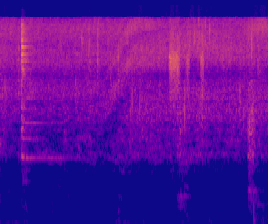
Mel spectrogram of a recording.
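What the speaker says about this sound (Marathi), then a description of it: "आता हे सर्व मसाले फ्राय झाले आहेत" Spices frying in oil in a pan for stuffed bitter gourd give a steady, faint hiss of sizzling, with light stirring scrapes and clinks.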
